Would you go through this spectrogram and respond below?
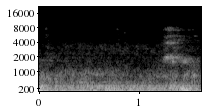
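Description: Inside a moving car, a steady low road rumble and engine hum carry on throughout, close and even, with faint higher noise toward the end.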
